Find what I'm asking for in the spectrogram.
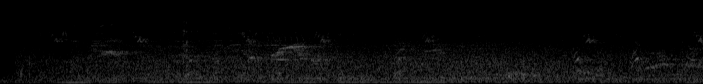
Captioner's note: birds chirp; kids scream and play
